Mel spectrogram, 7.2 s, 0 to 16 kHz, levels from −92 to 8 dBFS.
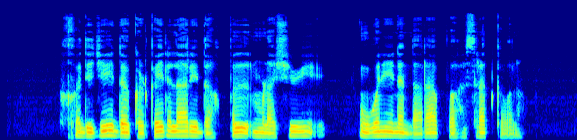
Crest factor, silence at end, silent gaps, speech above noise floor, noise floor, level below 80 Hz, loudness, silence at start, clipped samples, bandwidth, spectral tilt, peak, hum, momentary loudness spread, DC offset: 18 dB; 0.7 s; none; 49 dB; -76 dBFS; -64 dBFS; -28 LUFS; 0.75 s; under 0.1%; 11 kHz; -7 dB/octave; -10 dBFS; none; 11 LU; under 0.1%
